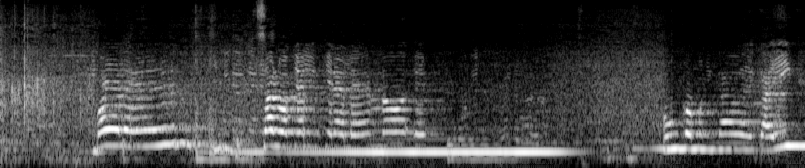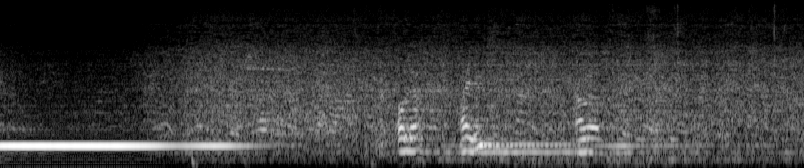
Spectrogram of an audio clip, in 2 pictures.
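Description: A woman sings into a microphone, heard through a loudspeaker outdoors.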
